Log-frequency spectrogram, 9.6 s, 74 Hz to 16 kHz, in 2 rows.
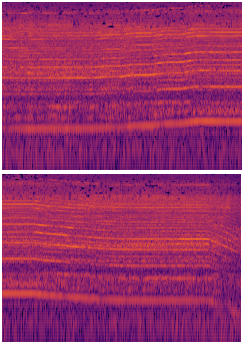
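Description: Bosch PMF 250 CES oscillating multi-tool running unloaded with a steady, high hum. Around the middle its speed dial is turned up, so the pitch rises a little, and then back down. Near the end the tool winds down, its pitch falling and the sound fading.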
